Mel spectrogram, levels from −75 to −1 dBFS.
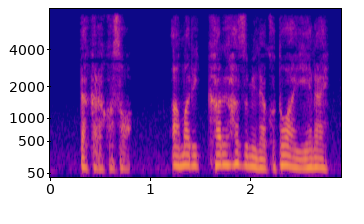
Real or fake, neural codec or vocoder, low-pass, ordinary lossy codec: real; none; 7.2 kHz; none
